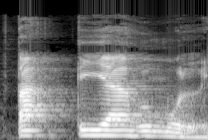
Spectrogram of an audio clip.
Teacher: Ta'tiyahumul, ini ada hamzah sukun. Jangan ditekan seperti ain, cukup di hamzah saja, tak di ujung.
